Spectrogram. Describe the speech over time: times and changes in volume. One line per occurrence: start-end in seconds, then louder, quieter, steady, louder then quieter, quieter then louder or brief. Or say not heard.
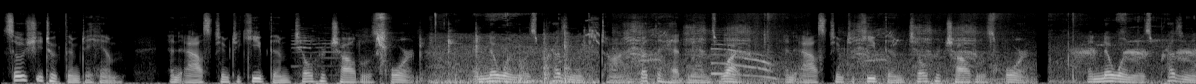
0.1-11.9 steady.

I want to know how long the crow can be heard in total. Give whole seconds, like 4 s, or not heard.
8 s.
